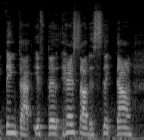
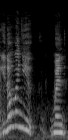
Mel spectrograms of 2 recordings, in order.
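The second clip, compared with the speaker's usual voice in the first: ordinary talk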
